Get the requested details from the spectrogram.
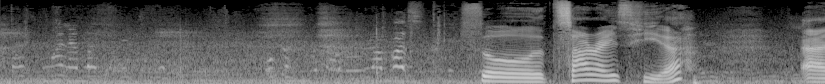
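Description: A small girl chatters in a high voice close by.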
